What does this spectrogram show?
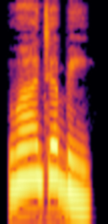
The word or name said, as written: ವಾಜಿಬಿ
